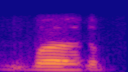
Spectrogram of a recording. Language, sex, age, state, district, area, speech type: Marathi, male, 30-45, Maharashtra, Gadchiroli, rural, conversation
